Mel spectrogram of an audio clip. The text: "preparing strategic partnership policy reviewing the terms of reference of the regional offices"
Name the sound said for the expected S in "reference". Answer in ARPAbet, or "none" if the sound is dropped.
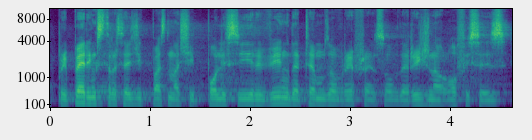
S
